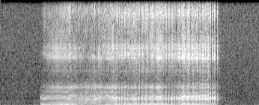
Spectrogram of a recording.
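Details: Shih Tzu dog sound asleep, eyes reportedly open: one long, wavering, tonal snore in a quiet room; snoring.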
